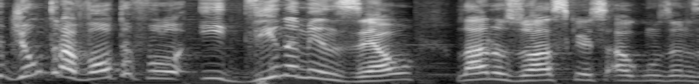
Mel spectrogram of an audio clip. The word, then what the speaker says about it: Idina Menzel: The iconic and brilliant Idina Menzel, pronounced exactly as it is spelled, is our Elsa.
